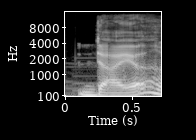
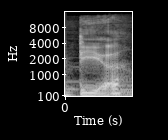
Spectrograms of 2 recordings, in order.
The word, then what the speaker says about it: Dia: that's medica 2 glare holy daya or dia depending on how you want to pronounce it i said a size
